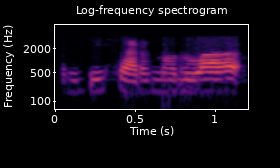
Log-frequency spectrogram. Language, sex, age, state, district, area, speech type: Tamil, female, 60+, Tamil Nadu, Ariyalur, rural, conversation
